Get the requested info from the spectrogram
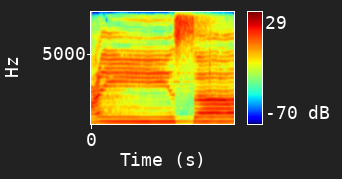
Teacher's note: adalah Mad thii ziri sebab ada Ya Sukun sebelumnya berharakat kasrah cara bacanya Ain dipanjangkan dua harakat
